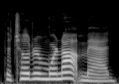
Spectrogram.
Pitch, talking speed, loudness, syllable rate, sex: 215 Hz, 250 wpm, -15 LUFS, 6.1 syllables/s, female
